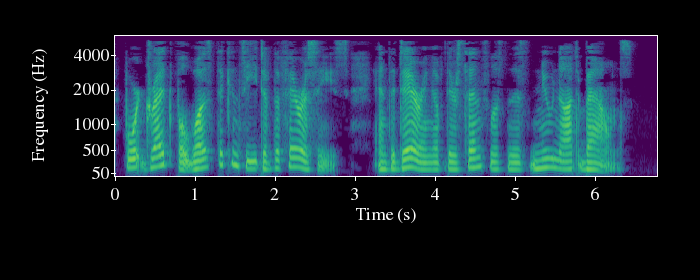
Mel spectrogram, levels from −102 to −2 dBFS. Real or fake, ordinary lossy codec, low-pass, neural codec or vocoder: real; MP3, 32 kbps; 5.4 kHz; none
